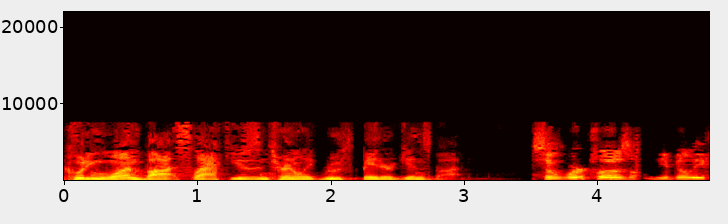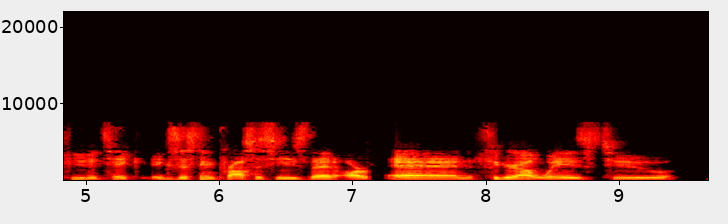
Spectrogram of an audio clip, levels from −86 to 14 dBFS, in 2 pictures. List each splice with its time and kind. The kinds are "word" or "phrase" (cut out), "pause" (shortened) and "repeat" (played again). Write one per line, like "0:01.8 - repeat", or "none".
0:01.9 - word
0:04.3 - word
0:05.5 - word
0:07.1 - word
